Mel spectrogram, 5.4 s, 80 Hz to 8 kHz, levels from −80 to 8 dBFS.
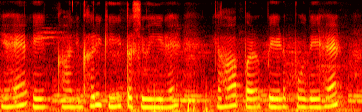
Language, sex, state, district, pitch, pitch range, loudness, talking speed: Hindi, female, Uttar Pradesh, Shamli, 220 Hz, 215-235 Hz, -16 LUFS, 120 wpm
